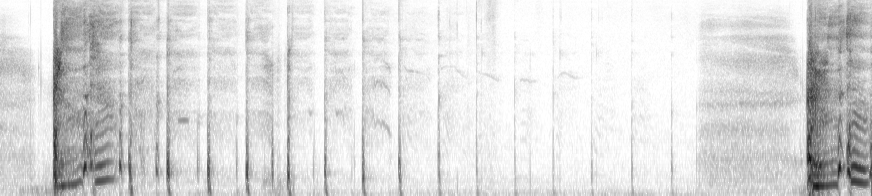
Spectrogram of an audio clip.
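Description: A forceful cough followed by a long run of rapid, fading cough bursts, then another strong cough: part of a nonstop coughing fit.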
